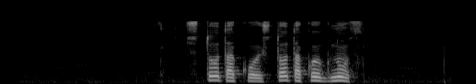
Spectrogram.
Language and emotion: Russian, neutral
